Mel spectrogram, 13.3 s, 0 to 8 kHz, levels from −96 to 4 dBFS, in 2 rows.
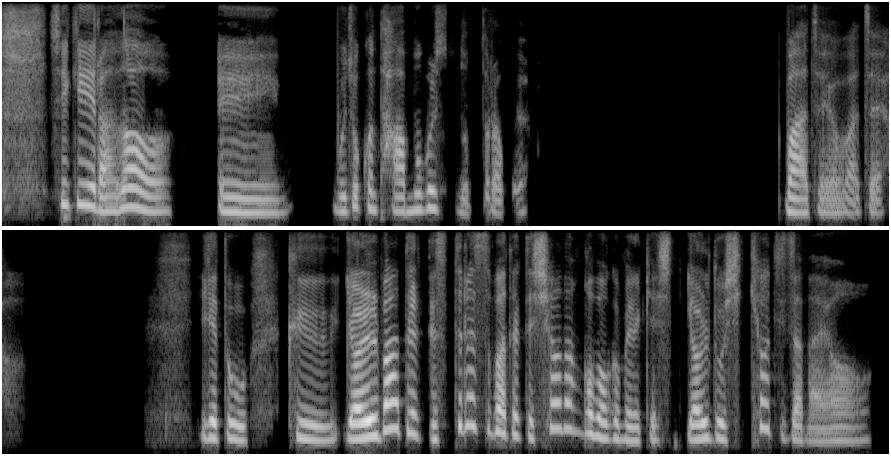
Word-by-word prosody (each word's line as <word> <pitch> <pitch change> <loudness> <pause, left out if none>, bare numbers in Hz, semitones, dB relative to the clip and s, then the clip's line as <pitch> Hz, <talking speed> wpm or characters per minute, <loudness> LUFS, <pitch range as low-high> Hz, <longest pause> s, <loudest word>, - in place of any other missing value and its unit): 시기라서 250 - 0 0.4
예 180 -2 -2 0.4
무조건 215 +2 -6
다 200 -1 -4
먹을 215 +4 -2
수는 235 +2 -15
없더라고요. - - -14 1.9
맞아요 - - -2
맞아요. - - -10 1.5
이게 220 0 +2
또 200 -2 -1 0.3
그 195 -4 -1
열 215 +3 +11
받을 330 -4 +5
때 205 -3 -6
스트레스 375 - -3
받을 275 -4 +2
때 230 - -6
시원한 340 +8 -1
거 275 -1 0
먹으면 210 -5 -1
이렇게 175 +2 -7
시 185 - -6
열도 210 +2 +2
식혀지잖아요. 200 - -7
215 Hz, 260 characters per minute, -23 LUFS, 195-275 Hz, 1.9 s, 열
